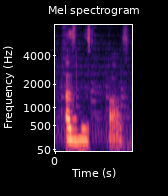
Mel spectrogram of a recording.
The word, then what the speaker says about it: As Dusk Falls: Mas eu consegui um tempinho para jogar As Dusk Falls. Uhum. Falei certo? É As Dusk Falls. – Sim.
